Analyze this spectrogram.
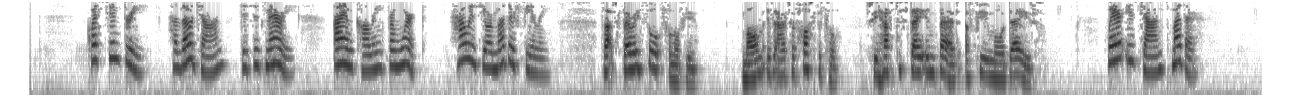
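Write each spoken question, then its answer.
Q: Where is John's mother?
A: At home, in bed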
